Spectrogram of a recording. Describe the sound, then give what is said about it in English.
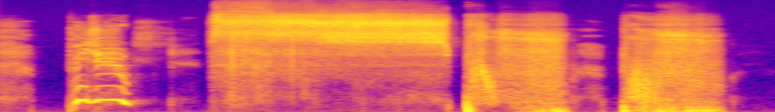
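A voice mimics fireworks: a short rising whistle, then a long loud hissing fizz, followed by two breathy, crackling bursts, all fairly loud. “That's shitty fireworks noise. I need some better fireworks sound effects.”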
